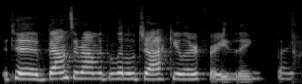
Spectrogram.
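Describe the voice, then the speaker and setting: A high-pitched woman tosses off puns in a playful, halting way, full of little fillers and giggles. She talks over a video call in quick-fire comedy banter. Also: level tone, gravelly. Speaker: pun contest competitor.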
